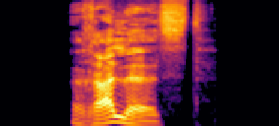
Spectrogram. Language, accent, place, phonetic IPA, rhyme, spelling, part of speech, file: German, Germany, Berlin, [ˈʁaləst], -aləst, rallest, verb, De-rallest.ogg
- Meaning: second-person singular subjunctive I of rallen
